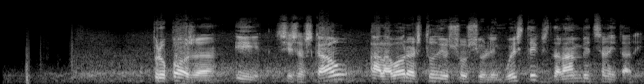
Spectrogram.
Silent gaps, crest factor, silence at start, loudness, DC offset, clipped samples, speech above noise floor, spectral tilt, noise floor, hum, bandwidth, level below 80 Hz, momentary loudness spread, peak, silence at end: none; 16 dB; 0.25 s; -16 LUFS; under 0.1%; under 0.1%; 27 dB; -2.5 dB/octave; -43 dBFS; none; 10.5 kHz; -58 dBFS; 17 LU; 0 dBFS; 0 s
